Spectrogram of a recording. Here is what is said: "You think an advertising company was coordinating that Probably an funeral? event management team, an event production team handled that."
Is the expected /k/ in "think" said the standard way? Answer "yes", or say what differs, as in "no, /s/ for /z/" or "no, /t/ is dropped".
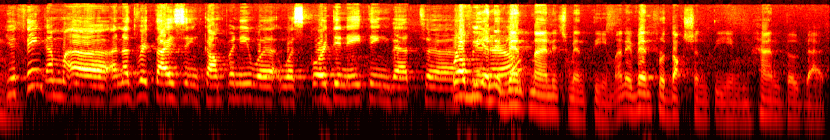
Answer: yes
